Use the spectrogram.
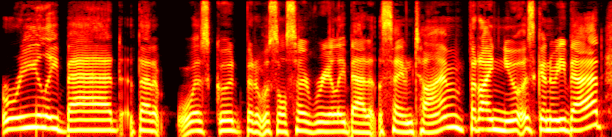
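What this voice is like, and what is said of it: Usual voice. Nothing is said of it.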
